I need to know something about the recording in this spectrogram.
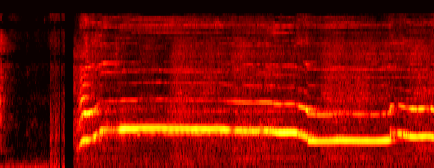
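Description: A dog howling in response to video game music: one long, steady howl that starts about a second in and drops to a lower pitch near the end.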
